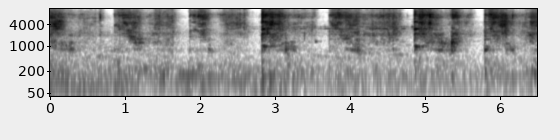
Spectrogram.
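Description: Jaggery being stirred into warm flour in a pan for katlu paak, with repeated scraping and stirring strokes of a spoon against the metal pan in a steady rhythm, close and fairly loud, with no voices.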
